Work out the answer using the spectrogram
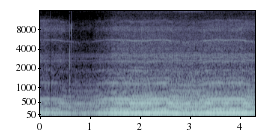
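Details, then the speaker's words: Peugeot 206 at normal idle: steady low drone with faint quick pulsing about three to four per second; owner suspects noisy fuel pump, alongside flickering lights; several mechanics couldn't find the cause. "esta bomba ritmo não vai dar problema mas o barulho incomoda demais e eu gostaria de saber que é assim já teve um problema parecido"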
